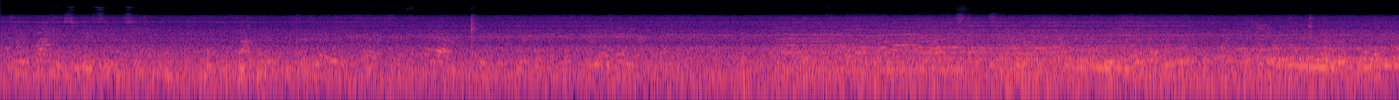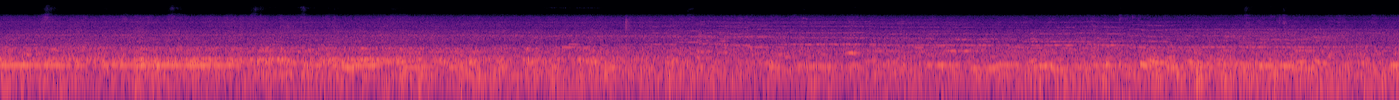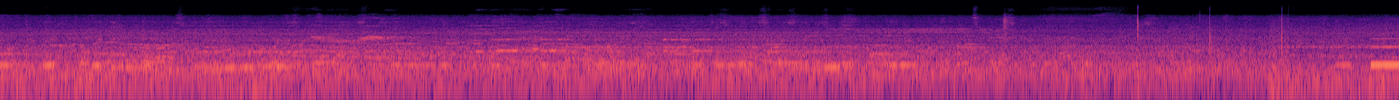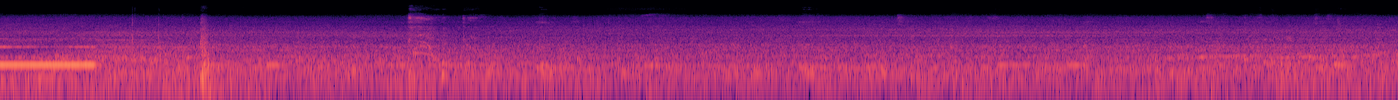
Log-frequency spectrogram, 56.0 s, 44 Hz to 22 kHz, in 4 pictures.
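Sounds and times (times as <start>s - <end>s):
train whine shifting in pitch: 3.0s - 55.9s.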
